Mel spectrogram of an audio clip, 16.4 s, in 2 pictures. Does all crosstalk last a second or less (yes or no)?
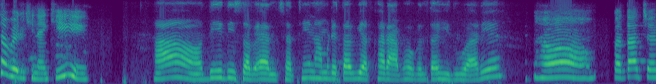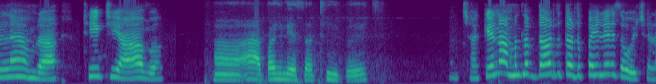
yes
